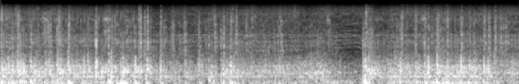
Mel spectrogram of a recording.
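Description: An e-mountain bike riding fast down dirt singletrack: wind buffeting the camera microphone and tyres rolling over dirt and leaves, with frequent clicks and rattles from the bike over bumps. The noise drops briefly after about four seconds, then comes back suddenly.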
